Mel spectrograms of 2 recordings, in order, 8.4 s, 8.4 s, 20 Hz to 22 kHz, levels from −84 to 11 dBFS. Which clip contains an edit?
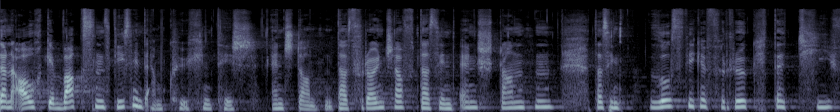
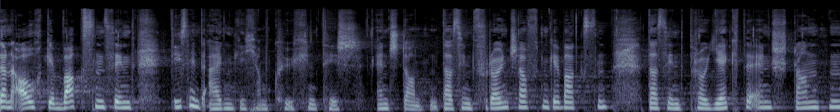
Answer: first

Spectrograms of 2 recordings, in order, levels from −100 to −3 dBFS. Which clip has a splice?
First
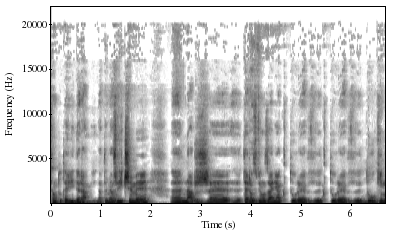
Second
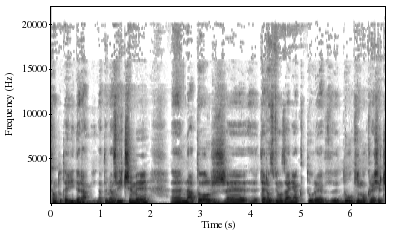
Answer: first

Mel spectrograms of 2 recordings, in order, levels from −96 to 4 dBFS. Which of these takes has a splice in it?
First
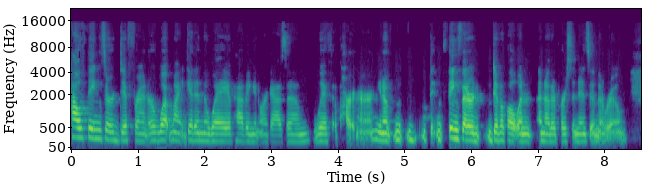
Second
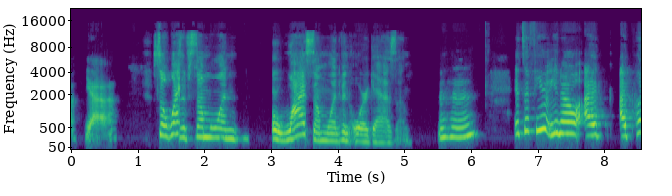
second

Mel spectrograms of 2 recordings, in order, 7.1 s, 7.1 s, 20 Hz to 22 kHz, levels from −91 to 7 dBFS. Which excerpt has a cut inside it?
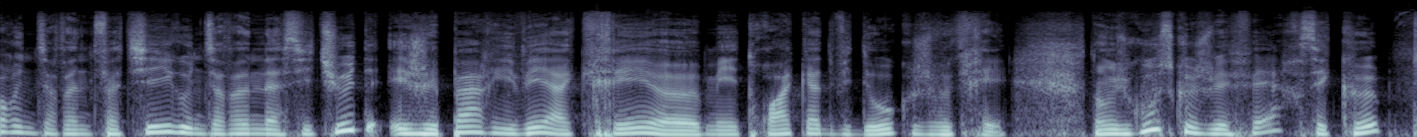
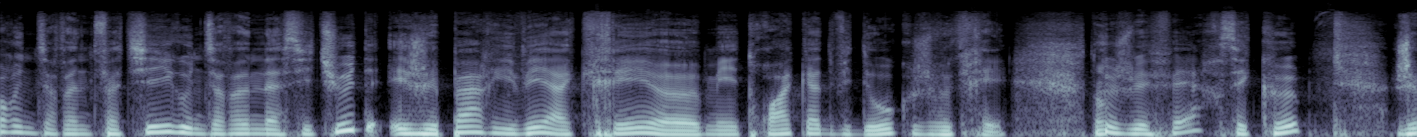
second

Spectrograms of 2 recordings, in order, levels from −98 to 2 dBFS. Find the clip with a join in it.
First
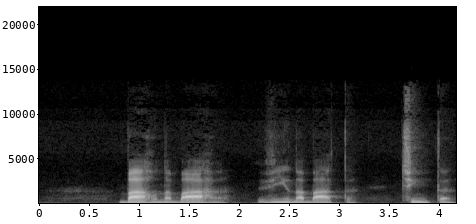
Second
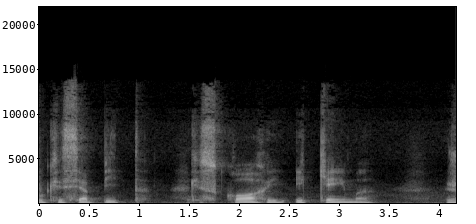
second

